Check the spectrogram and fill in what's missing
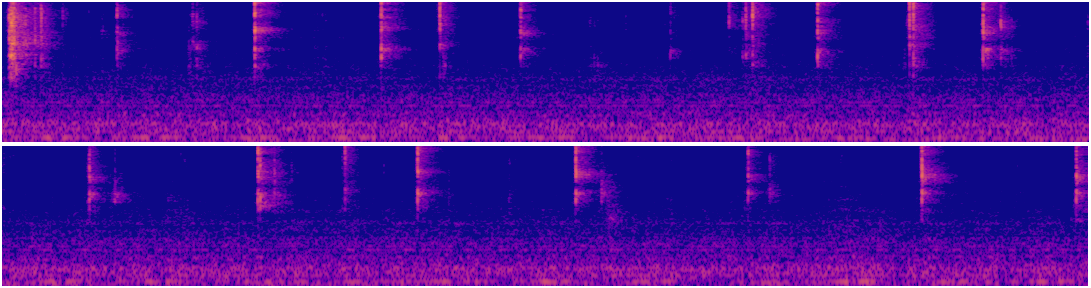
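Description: A craft blade scores lines into a solid white embossed bar of soap that is turned in the hand. About twenty short, crisp, bright scratching cuts are heard, each dying away almost at once, over a faint low background hiss.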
